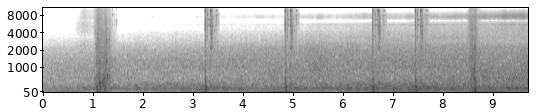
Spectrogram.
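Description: Short clicks sound as items are picked up and moved.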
